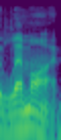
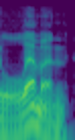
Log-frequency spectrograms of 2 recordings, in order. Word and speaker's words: lemon: Wait, lemon, it's spelled with an O. But you don't say lemon, you say lemon. That is the schwa.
